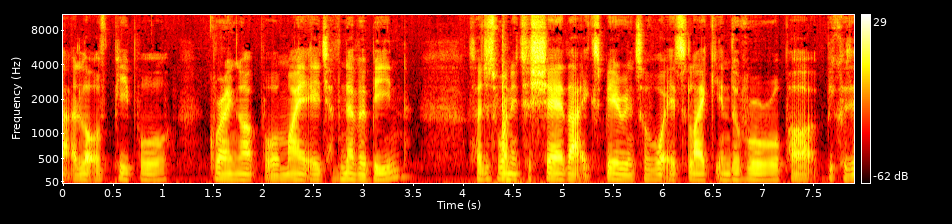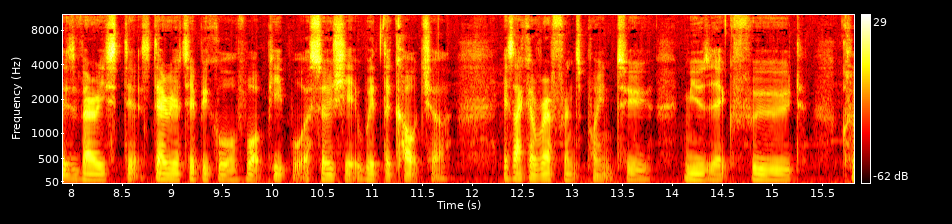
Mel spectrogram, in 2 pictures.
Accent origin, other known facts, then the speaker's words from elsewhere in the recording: London, United Kingdom; I grew up in South London.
